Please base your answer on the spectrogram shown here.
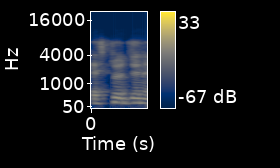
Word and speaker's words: estrogen: And ovaries produce hormones, two hormones called estrogen and progesterone. And here the O is silent. Like in esophagus also, O is silent. So it's just estrogen and progesterone.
